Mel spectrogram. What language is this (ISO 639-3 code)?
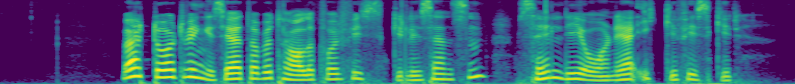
nor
